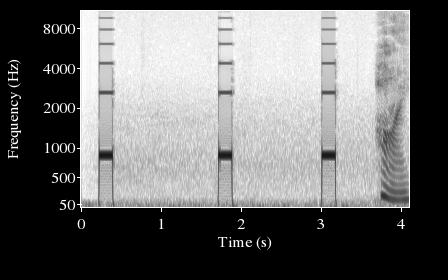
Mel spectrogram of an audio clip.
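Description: Hospital heart monitor beeping three times, evenly, about a second and a half apart. Each beep is short and single-pitched, over a faint steady hiss of room tone.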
